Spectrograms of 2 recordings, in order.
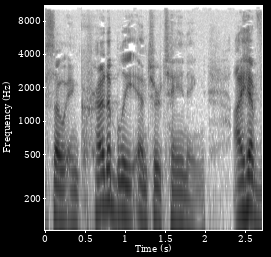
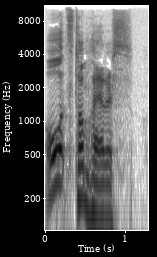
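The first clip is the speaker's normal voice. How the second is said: raised voice with a Scottish accent creeping in; 4 semitones higher, 7 dB louder than usual. Doing an accent bit while the other speaker says it's going Scottish again. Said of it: "you're going Scottish again".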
